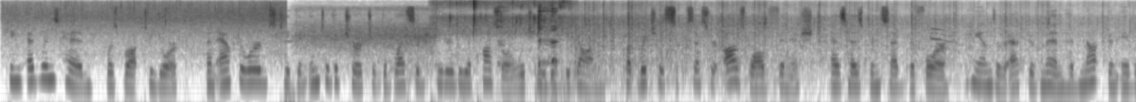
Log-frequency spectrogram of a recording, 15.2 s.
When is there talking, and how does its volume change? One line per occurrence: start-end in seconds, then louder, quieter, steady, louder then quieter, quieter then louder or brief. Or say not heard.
0.1-15.1 steady.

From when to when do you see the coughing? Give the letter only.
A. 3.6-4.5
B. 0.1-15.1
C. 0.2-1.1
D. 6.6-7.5
D.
